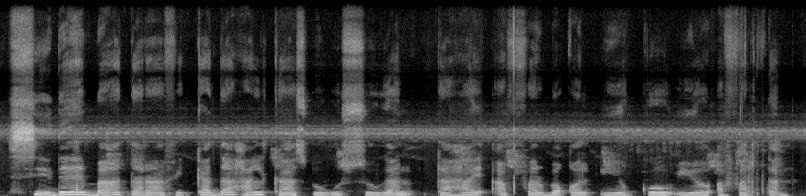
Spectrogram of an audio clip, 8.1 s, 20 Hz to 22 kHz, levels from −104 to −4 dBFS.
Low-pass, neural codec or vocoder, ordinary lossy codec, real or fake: none; none; none; real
